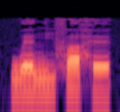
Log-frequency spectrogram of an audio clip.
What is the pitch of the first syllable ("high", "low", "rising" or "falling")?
high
